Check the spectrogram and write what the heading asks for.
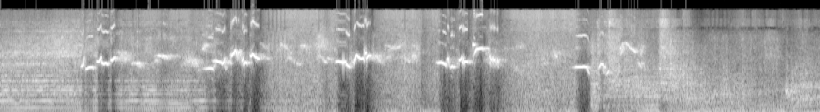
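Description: Songbirds chirping in quick warbling runs over a background music track; the chirping stops about six seconds in while the music goes on.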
